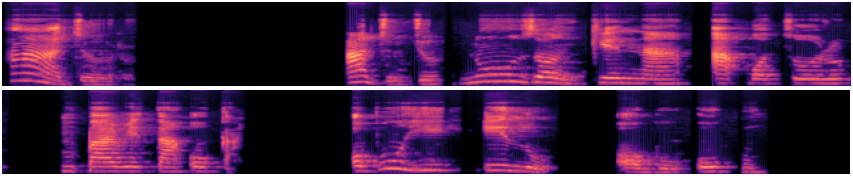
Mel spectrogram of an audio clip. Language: Igbo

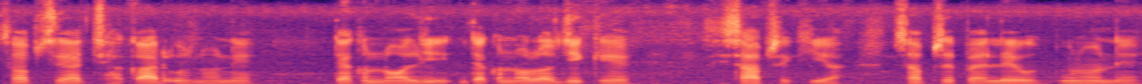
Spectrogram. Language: Hindi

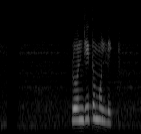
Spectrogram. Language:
Bangla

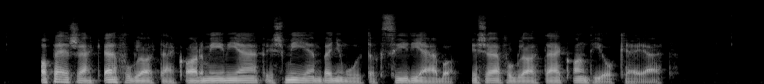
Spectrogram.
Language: Hungarian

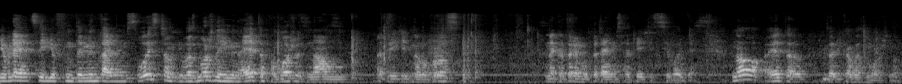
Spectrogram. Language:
Russian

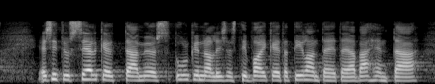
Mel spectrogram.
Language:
Finnish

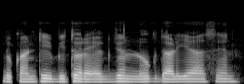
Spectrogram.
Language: Bangla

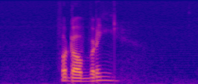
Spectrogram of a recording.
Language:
Norwegian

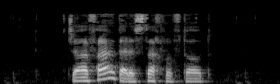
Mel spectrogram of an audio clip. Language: Persian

